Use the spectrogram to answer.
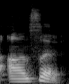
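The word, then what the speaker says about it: answer: Okay, आंसर मी, दोस्तों आंसर नहीं बोलते, फैशन के चक्कर में बोलते आंसर, नो, यहाँ पे डब्ल्यू साइलेंट है, क्या बोलना, आंसर।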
